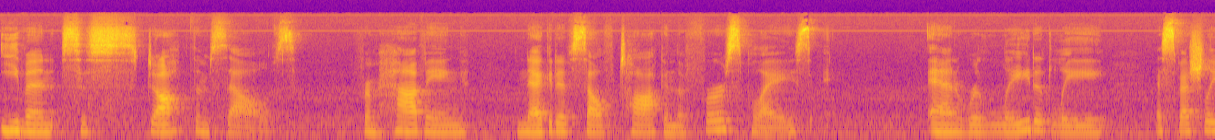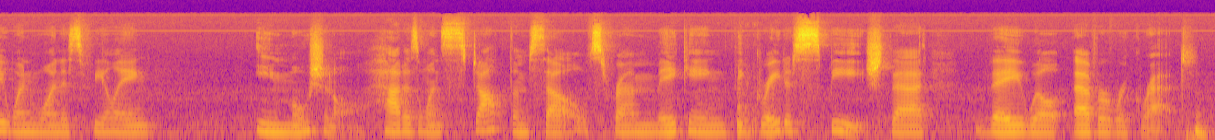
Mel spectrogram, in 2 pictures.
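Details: Adult audience member who reports having a stutter, asking a question during a talk; audible sound repetition: stuttering.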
